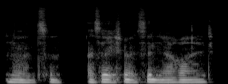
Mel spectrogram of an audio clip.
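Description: Young man, 19, low monotone, short offhand answers. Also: normal speed. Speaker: interviewee. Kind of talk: casual interview answers.

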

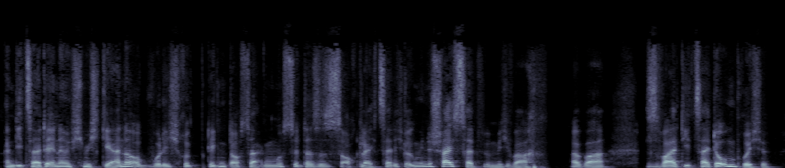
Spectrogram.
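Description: A man's voice: medium pitch, little pitch movement, brisk, no echo. Young man, casual and chatty interviewee, dry close recording. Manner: chatty, laughs often, hesitant fillers.

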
